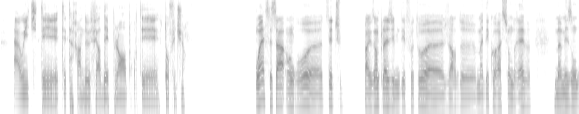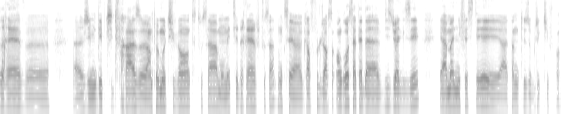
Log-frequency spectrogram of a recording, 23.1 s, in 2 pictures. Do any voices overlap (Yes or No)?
No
